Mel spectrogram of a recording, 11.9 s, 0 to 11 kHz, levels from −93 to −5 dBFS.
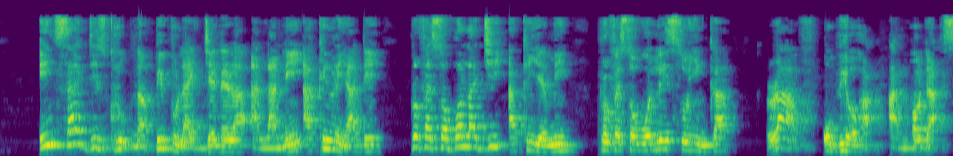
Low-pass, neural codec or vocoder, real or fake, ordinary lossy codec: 7.2 kHz; none; real; AAC, 32 kbps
